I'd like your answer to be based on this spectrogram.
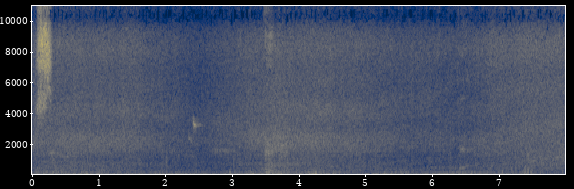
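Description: Waves wash steadily onto a beach at Peng Chau, Hong Kong, a broad, continuous surf roar mixed with wind rumbling across the microphone, fairly close and even in level throughout.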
